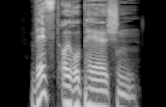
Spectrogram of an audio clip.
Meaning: inflection of westeuropäisch: 1. strong genitive masculine/neuter singular 2. weak/mixed genitive/dative all-gender singular 3. strong/weak/mixed accusative masculine singular 4. strong dative plural
- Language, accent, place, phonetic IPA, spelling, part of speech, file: German, Germany, Berlin, [ˈvɛstʔɔɪ̯ʁoˌpɛːɪʃn̩], westeuropäischen, adjective, De-westeuropäischen.ogg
